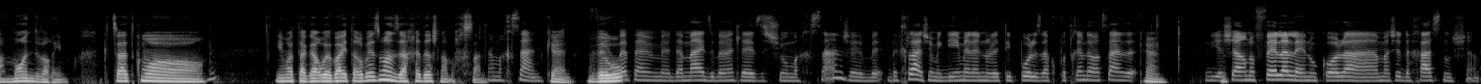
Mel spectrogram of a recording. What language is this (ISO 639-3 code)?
heb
